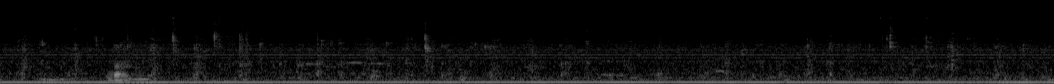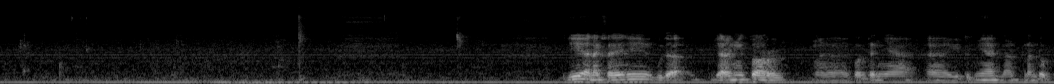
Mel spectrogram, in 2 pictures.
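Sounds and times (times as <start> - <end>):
man chewing food: 0.0 - 16.0
low hum: 0.0 - 21.0.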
